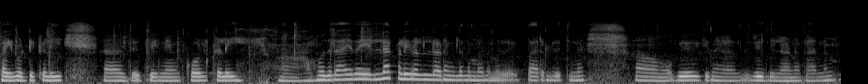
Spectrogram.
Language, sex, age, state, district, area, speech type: Malayalam, female, 30-45, Kerala, Thiruvananthapuram, urban, spontaneous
